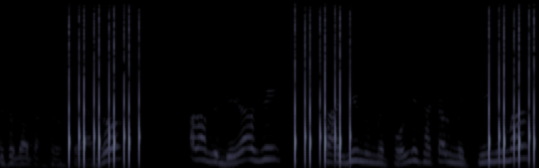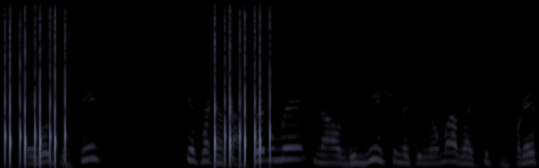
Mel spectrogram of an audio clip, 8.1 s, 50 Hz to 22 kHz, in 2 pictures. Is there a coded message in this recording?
Yes: pulse dialling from 0.5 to 6.1 s, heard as clicks on a phone line, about 9 pulses a second, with speech in Greek. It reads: 5 4 8 4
